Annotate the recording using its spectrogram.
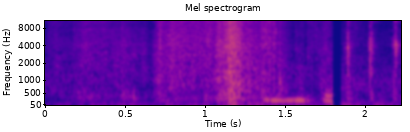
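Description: Rustling and crinkling handling noise as fallen apples are picked up among weeds, with a sharper, louder rustle about a second in.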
